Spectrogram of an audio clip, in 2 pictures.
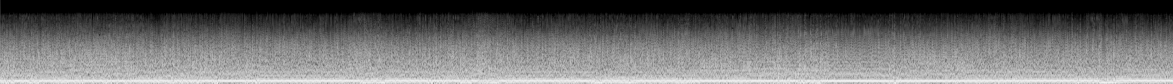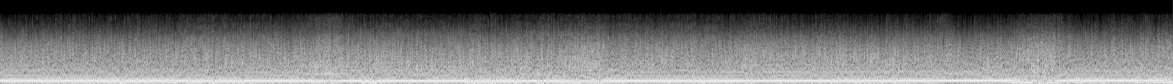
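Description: An electric motor whines steadily close by, with a loud buzzing drone.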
